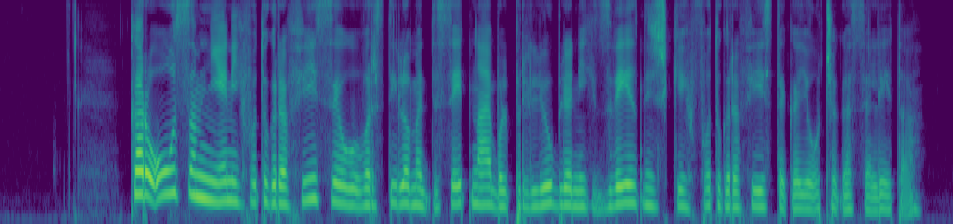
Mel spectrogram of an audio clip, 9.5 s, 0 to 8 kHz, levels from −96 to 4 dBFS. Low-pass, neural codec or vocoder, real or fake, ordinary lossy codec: none; none; real; none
